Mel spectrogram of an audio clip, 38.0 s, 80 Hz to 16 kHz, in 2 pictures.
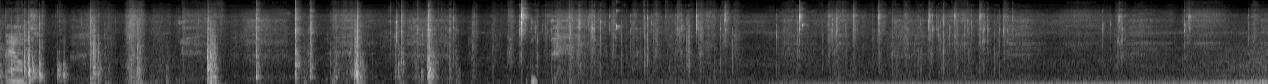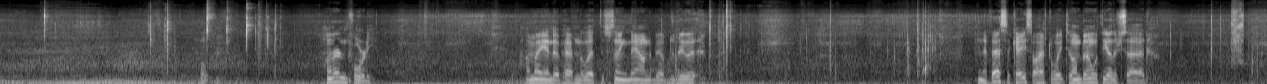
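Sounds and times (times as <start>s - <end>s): steady low hum: 0.0s - 38.0s
metal clicks and tool knocks: 16.5s - 17.0s, 17.7s - 18.0s, 21.2s - 23.3s
torque wrench ratcheting: 37.2s - 37.8s.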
